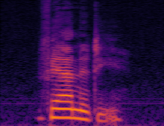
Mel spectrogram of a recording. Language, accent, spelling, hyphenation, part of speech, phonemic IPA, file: English, General American, vanity, van‧i‧ty, noun, /ˈvænəti/, En-us-vanity.ogg
- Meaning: 1. That which is vain, futile, or worthless; that which is of no value, use or profit 2. Excessive pride in or admiration of one's own abilities, appearance, achievements, or possessions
